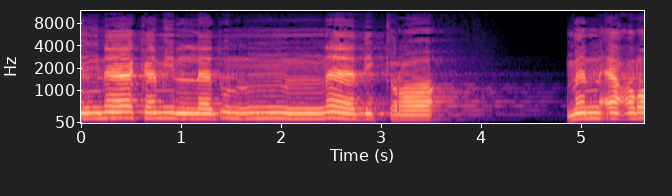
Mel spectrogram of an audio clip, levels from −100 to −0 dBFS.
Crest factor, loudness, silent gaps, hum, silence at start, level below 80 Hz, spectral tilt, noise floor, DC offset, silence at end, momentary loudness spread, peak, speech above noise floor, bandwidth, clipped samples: 16 dB; -17 LUFS; none; none; 0 s; -72 dBFS; -5.5 dB/octave; -60 dBFS; under 0.1%; 0 s; 9 LU; -2 dBFS; 43 dB; 9.8 kHz; under 0.1%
